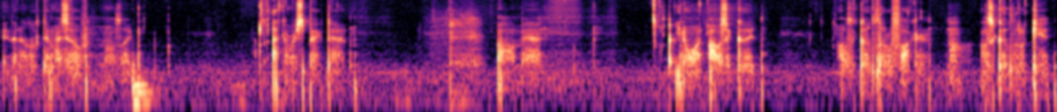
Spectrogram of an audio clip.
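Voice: fairly quick, long pauses. A young adult whispering crude, rambling chat close to a studio microphone at home, a little tipsy. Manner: profane, rambling, joking. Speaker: ASMR creator. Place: home room. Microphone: studio USB microphone.

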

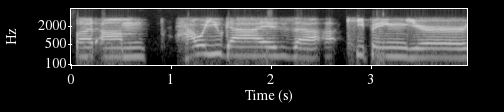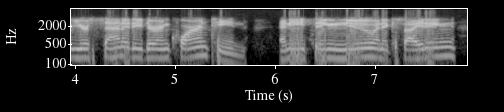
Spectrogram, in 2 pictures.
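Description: A man's voice: high-pitched, fairly even intonation, measured pace, pushed and bright. A man casually hosting a live panel over a muffled video call from an indoor room. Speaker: host. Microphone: computer mic on video call.

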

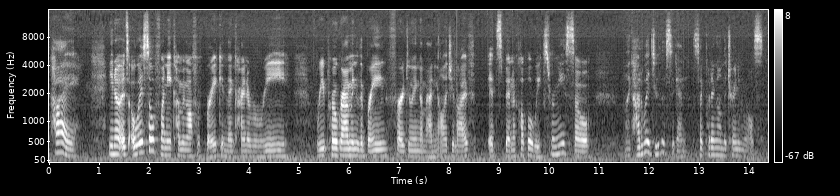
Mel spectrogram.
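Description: A woman's voice: deep voice, normal speed, darkish tone, a little hiss or hum, rough recording. A woman in her thirties hosting a casual live nail art tutorial, chatty and upbeat, sounding nasal from a cold.

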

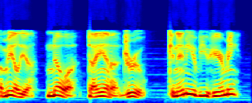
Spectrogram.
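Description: A man's voice: mid-range voice, moderate pace, breathy edge, no echo, soft background music. A man voicing an earnest astronaut speaking over filtered radio comms in an audio story. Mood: urgent, worried. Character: earnest astronaut on comms, left behind at lander. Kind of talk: audio story character dialogue. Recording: narrow radio comms channel.

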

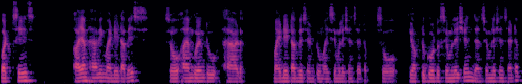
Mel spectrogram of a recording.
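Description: A man explaining software in a screen-recorded tutorial, with frequent fillers and restarts. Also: mid-range voice, flat delivery, a little fast, dull audio, slight background noise.

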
